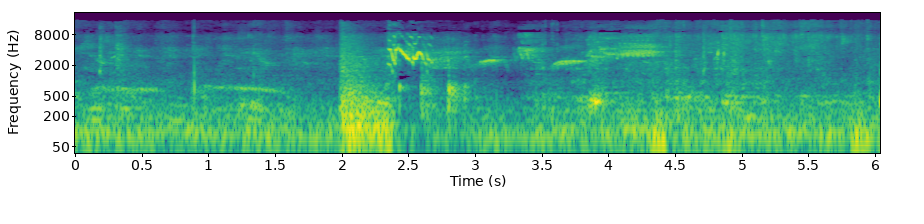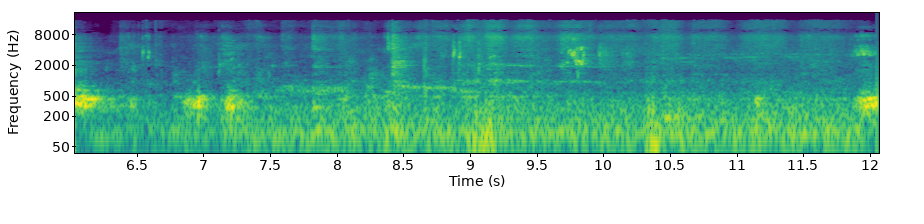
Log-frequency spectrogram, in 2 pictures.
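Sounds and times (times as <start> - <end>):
budgerigars chirping: 0.0 - 5.1, 7.4 - 12.0.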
